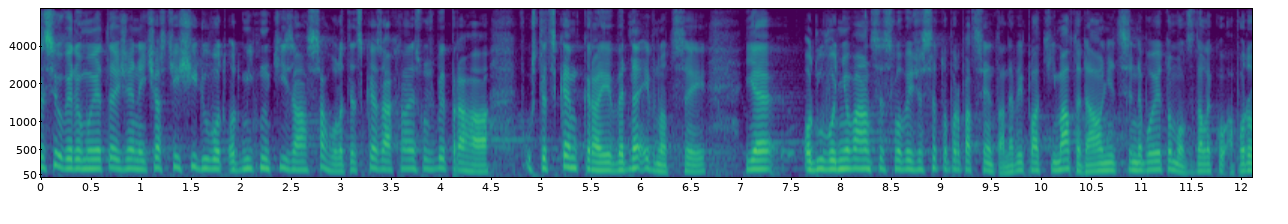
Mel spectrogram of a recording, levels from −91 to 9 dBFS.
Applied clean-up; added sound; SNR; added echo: none; none; none; none.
